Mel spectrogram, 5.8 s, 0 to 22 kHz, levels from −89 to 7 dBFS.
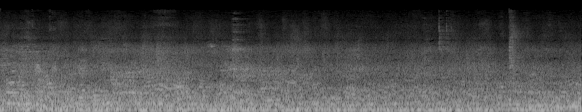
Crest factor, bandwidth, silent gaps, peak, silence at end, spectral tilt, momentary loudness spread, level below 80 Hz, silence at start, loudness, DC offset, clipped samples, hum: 14 dB; 15.5 kHz; none; -14 dBFS; 0 s; -6.5 dB/octave; 4 LU; -34 dBFS; 0 s; -30 LUFS; under 0.1%; under 0.1%; none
